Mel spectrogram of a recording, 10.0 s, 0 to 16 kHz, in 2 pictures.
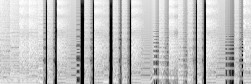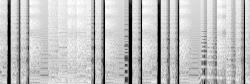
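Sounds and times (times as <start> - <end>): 
8-bit boss cutscene game music: 0.0 - 10.0.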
